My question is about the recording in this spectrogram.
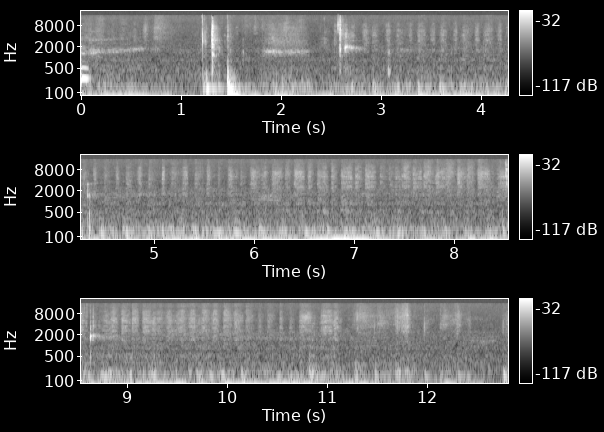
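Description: Faint scratching and rubbing of a graphite pencil and a paper blending stump on a small paper tile while shading, with a few light clicks.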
